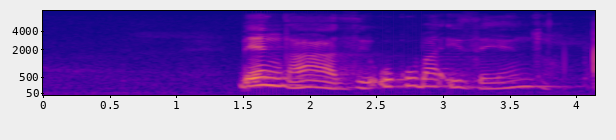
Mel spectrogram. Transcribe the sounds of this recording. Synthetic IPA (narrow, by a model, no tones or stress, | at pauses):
ɓɛŋɡʱaziʔukʼuɓaʔizɛːnd͡zʱɔ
